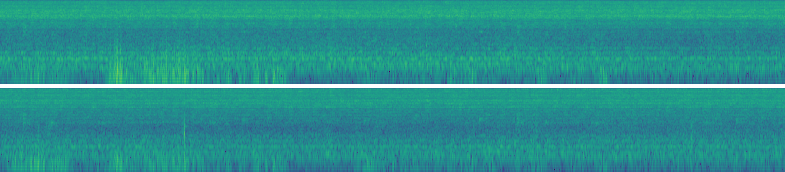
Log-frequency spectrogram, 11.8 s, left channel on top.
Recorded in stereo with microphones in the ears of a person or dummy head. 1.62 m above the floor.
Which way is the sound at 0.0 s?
15° right (ahead or behind).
